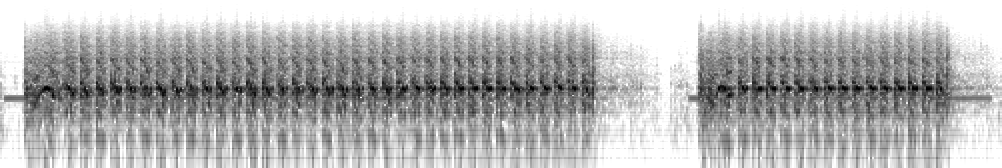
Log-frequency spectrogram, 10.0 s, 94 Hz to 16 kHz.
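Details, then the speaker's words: 1992 Lexus SC300, 1JZ, 5-speed, getting fuel and air but suspected of lacking spark, before plug replacement: two long cranking bursts at about three and a half turns a second, never catching: crank no start. "so the last video about my Lexus I said it didn't start and it doesn't and I think it's a spark issue it's getting fuel is getting air so it needs spark"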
